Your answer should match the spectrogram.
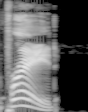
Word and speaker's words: parade: And good for him for using the Philadelphia pronunciation. We went to the parade. – The parade.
